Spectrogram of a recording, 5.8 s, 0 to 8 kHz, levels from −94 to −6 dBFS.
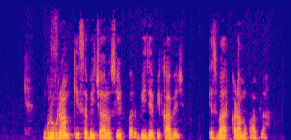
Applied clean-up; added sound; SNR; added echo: none; none; none; none.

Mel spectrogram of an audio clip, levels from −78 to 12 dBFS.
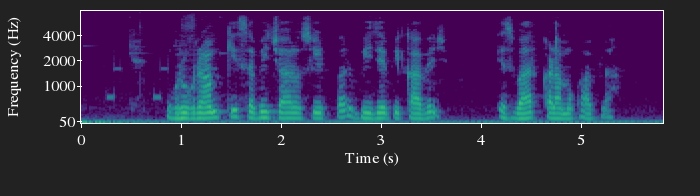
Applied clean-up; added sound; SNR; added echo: none; Engine starting / Car; 14 dB; none.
